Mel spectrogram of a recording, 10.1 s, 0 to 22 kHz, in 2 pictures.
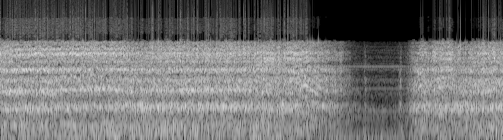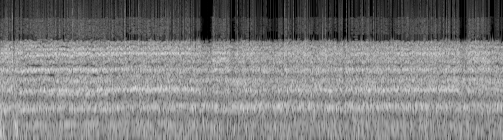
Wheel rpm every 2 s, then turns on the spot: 230, 120, 180, 220, 230.
none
